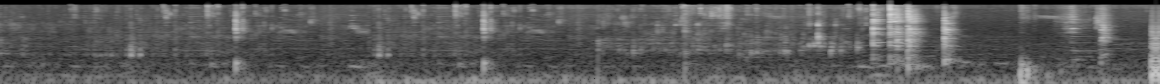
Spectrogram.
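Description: Hot milk tea (chai) poured in a stream from a metal pot through a steel strainer into cups, the liquid trickling and splashing steadily. A few metal clinks near the end.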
